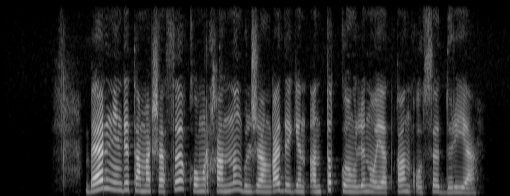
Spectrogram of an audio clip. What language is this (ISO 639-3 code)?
kaz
